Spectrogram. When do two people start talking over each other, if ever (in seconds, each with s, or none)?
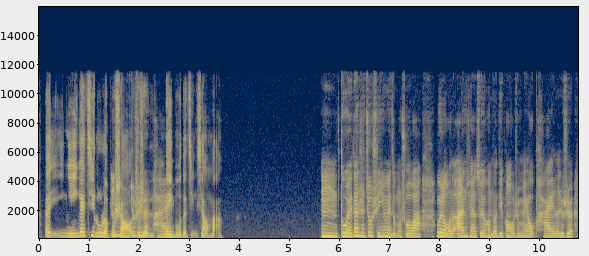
1.4 s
